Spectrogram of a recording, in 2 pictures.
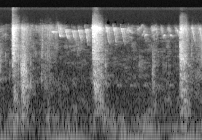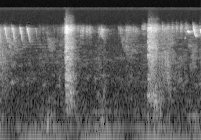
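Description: A bird singing a fast, high trill of rapidly repeated notes for about two seconds, starting about a second in. Over it come five sharp crunches, spaced about a second and a half to two seconds apart, which are the loudest sounds.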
